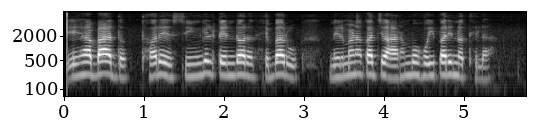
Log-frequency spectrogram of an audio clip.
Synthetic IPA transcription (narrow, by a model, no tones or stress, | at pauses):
eɦabad̪ɔt̪ʰɔɾesiŋɡelʈeɳɖɔɾhebaɾu | niɾmaɽ̃ɔkad͡ʒɔaɾɔmbʱɔɦojpaɾinɔt̪ʰila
